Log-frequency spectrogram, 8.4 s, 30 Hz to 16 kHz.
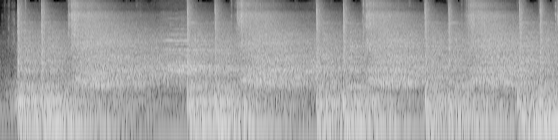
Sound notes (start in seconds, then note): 2.6 crowd cheering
